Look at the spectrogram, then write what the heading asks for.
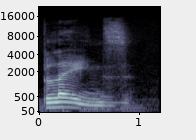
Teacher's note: последний звук звонкий, n. Значит, нам произнести нужно звук z.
